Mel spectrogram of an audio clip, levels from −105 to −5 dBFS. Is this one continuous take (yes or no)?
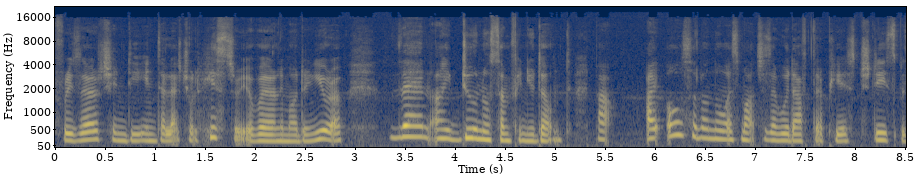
no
